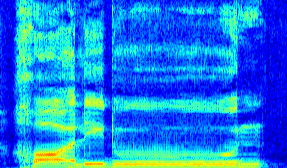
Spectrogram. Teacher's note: وقف میں ہم نے اس نون کو سائلنٹ کرنا ہوگا یعنی ساکن کرنا ہوگا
